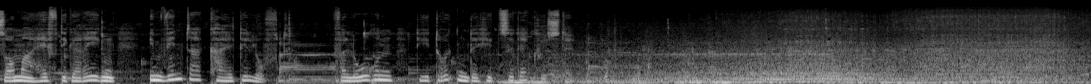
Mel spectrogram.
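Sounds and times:
speech: 0.0 - 6.2
jeep driving over rough pothole road: 4.9 - 10.9.

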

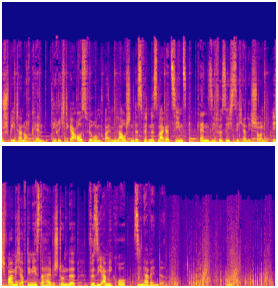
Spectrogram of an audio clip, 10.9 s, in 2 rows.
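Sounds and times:
speech: 0.0 - 9.1
footsteps crunching in snow: 7.6 - 10.9.

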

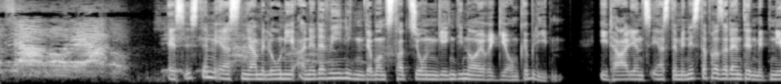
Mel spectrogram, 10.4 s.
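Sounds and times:
protest crowd chanting slogans: 0.0 - 5.3
speech: 2.2 - 10.4.

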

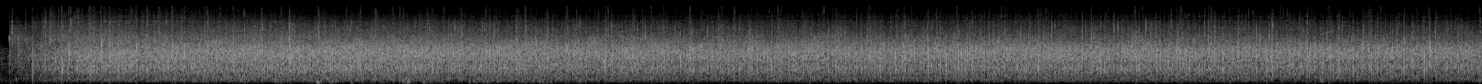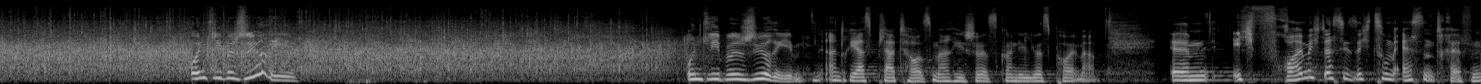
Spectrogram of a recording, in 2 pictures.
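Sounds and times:
audience applause: 0.0 - 21.9
speech: 16.8 - 18.0, 21.7 - 29.6.

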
